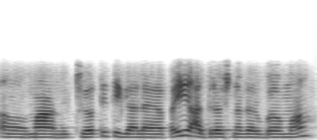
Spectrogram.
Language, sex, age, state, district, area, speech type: Sindhi, female, 18-30, Gujarat, Junagadh, rural, conversation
